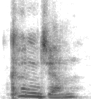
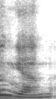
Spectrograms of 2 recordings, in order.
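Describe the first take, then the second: First: The second syllable begins with a J sound. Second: The second syllable begins with a Y sound. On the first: The speaker calls it wrong. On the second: The speaker calls it right.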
